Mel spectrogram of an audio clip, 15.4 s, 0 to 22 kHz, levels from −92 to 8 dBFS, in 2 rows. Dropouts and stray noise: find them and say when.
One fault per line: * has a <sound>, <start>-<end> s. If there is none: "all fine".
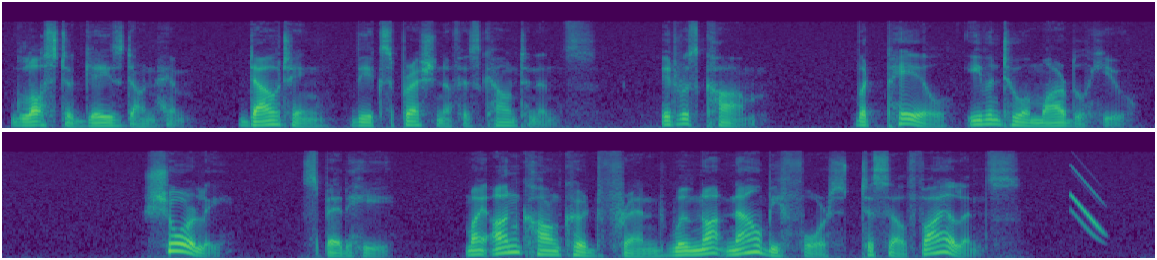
* has a chirp, 14.8-15.1 s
